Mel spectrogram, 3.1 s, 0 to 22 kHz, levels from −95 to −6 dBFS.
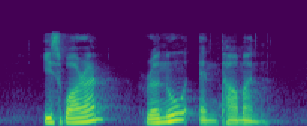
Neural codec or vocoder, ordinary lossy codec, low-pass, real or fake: none; none; 7.2 kHz; real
